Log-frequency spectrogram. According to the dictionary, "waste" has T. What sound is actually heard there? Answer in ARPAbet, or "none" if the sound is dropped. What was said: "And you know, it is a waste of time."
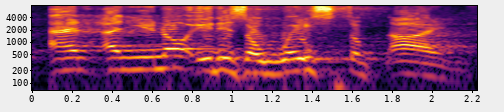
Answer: T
